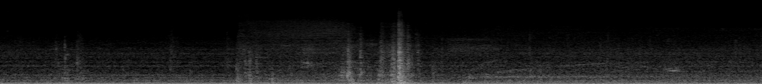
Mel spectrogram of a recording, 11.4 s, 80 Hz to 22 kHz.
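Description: Meitetsu 100 series commuter train standing at a platform with its doors open: a steady low hum from its onboard equipment. A hiss builds a few seconds in and ends in a single loud clunk about six seconds in.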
